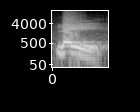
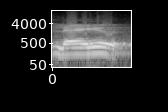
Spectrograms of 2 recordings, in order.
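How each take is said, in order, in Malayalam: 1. രണ്ട് ശബ്ദങ്ങളും വേഗത്തിൽ ഒന്നിച്ച് പറയുന്നു. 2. രണ്ട് ശബ്ദങ്ങളും പതുക്കെ വേറെ വേറെയായി പറയുന്നു. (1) "സ്പീഡിൽ ലൈ" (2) "എഴുതിയേക്കുന്ന ലയ് അങ്ങനല്ല"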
